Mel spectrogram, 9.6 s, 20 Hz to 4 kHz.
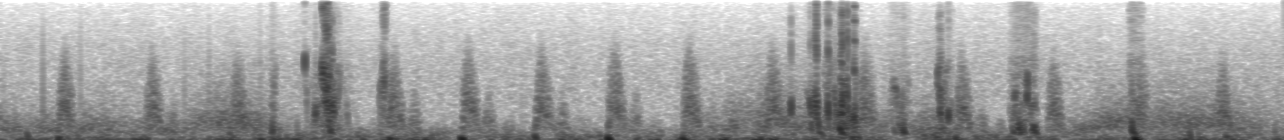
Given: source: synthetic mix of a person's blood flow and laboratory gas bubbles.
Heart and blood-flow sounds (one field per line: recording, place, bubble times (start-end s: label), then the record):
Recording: Doppler ultrasound of blood flow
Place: subclavian vein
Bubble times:
2.02-2.08 s: bubbles
2.25-2.65 s: bubbles
2.84-2.94 s: bubbles
5.90-5.98 s: bubbles
6.04-6.46 s: bubbles
6.67-6.82 s: bubbles
7.02-7.15 s: bubbles
7.56-7.80 s: bubbles
8.46-8.58 s: bubbles
From the record:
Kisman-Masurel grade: 223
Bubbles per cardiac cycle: several, 3 to 8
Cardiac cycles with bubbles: 10 to 50%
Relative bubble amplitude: loud (0.450 to 0.775)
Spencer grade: 2 (many but less than half of the cardiac periods contain bubble signals, singularly or in groups)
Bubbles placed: anywhere in the cardiac cycle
